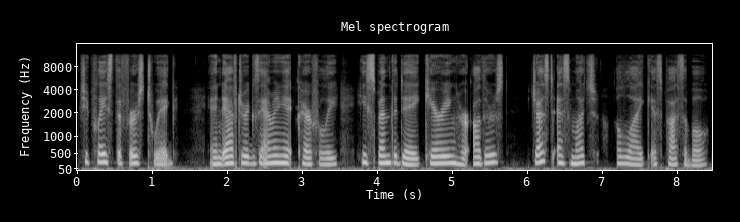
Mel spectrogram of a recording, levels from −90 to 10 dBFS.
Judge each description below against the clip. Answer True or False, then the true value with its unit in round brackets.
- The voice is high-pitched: True (195 Hz)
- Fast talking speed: False (165 wpm)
